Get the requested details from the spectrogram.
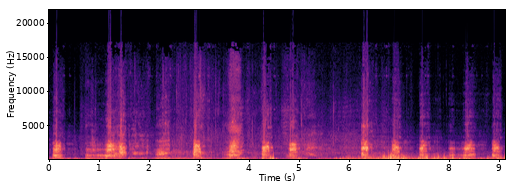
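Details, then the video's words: During rough play between Tyson, an 8-month-old Staffie, and Viper, a 2.5-year-old English Bulldog, a dozen irregular sharp barks ring out, some doubled, with growly low scuffling underneath and fainter barks toward the end. "staffordshire bull terrier VS English Bulldog"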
